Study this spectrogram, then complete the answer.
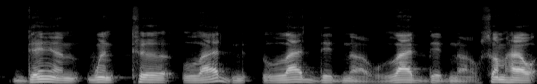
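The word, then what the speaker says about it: Llandudno: happen this afternoon Dan went to Lad laddo lad did no somehow l l n d u d n o is pronounced in English as lad did no so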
